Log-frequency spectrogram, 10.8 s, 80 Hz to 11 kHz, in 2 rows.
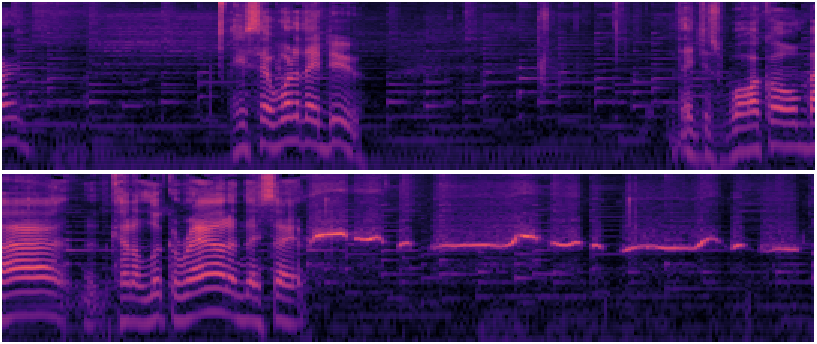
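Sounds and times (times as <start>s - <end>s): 
speech: 0.0s - 0.3s, 1.5s - 2.5s, 4.5s - 7.6s
person whistling a wavering tune: 7.5s - 10.8s.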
